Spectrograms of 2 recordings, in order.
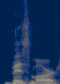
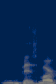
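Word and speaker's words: Bismarck: the project by which bismar and it's pretty much just like it sounds bismar b i s m a r k but you don't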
